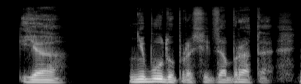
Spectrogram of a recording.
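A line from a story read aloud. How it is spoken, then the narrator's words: Quiet. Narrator (Russian): негромко сказал Игорь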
